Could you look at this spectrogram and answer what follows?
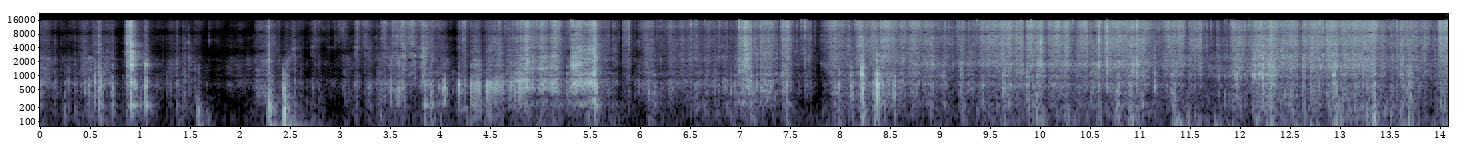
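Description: Small cardboard box being cut and torn open with a blade: a few sharp clicks at first, then scraping and tearing of cardboard that goes on almost without a break in the second half.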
